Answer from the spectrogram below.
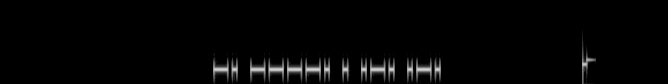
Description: Morse code, heard as a keyed tone, about 24 wpm, 700 Hz. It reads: N9ERR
